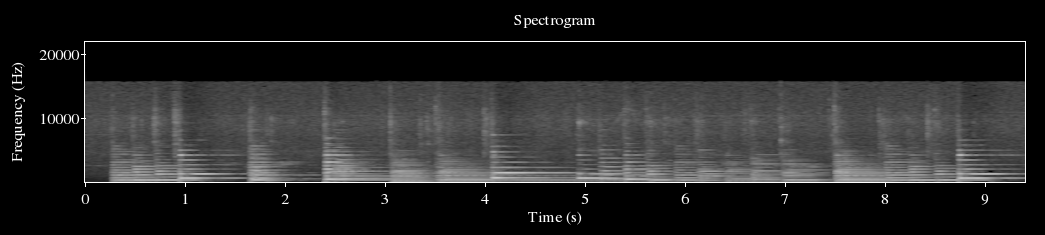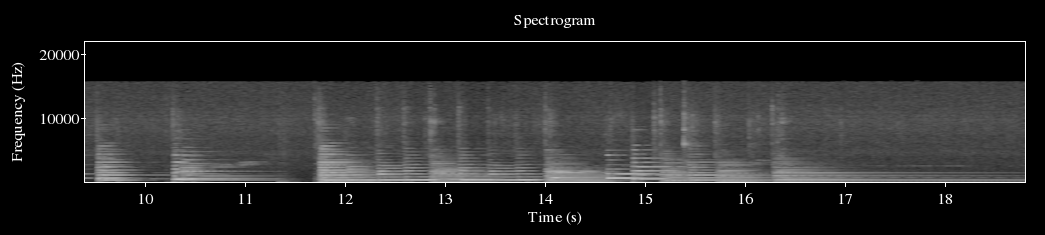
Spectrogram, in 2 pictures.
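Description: Technics digital piano played with both hands: quick melodic runs over sustained left-hand chords, in phrases with brief breaks about two and eleven and a half seconds in, ending on a held chord that slowly fades.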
